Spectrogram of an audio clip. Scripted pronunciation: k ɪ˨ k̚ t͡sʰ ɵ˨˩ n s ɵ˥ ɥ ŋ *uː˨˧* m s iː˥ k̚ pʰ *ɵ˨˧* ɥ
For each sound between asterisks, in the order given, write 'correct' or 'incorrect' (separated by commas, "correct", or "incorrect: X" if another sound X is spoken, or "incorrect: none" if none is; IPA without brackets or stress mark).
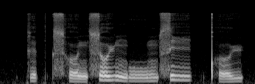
correct, correct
